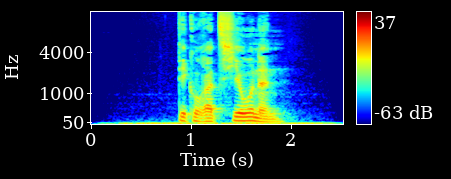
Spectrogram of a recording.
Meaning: plural of Dekoration
- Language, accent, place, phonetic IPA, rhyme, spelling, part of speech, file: German, Germany, Berlin, [dekoʁaˈt͡si̯oːnən], -oːnən, Dekorationen, noun, De-Dekorationen.ogg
